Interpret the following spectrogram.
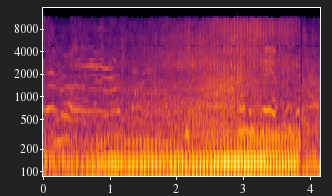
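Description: A motor vehicle engine running close by: a low, steady drone that grows louder and cuts off abruptly near the end, with people's voices over it.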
